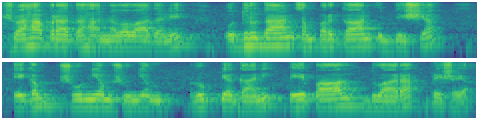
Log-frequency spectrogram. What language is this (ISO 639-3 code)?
san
